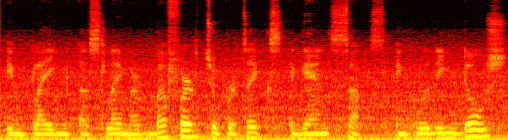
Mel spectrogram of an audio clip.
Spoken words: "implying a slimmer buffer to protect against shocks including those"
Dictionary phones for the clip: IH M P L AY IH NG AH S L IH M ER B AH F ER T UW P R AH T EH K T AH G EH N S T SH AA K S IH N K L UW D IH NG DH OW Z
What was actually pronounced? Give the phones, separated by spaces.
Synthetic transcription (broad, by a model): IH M P L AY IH NG AH S L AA M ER B AH F ER T UW P R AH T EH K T AH G EH N S T S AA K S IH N K L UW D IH NG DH OW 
